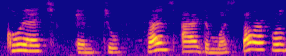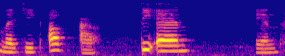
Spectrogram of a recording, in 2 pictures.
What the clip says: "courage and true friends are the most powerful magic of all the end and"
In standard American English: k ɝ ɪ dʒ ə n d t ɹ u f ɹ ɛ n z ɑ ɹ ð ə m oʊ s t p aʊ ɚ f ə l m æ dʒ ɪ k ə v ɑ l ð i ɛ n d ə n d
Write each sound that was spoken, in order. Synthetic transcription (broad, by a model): k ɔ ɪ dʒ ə n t u f ɹ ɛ n s ɑ ɹ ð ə m oʊ s t p aʊ ɚ f ə l m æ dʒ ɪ k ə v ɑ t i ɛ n ə n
